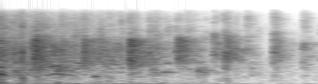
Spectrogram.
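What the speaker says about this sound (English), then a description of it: "so let's give them a round of applause." An audience applauds election candidates at a student union Question Time event, a close, steady round of clapping that builds quickly and then thins out.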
